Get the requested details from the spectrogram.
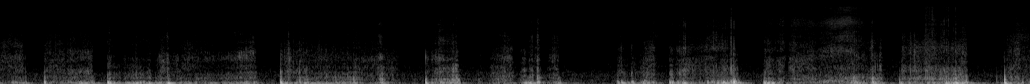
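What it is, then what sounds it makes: Faux leather chair back with embroidered patch, scratched. Fingertips and nails scratch and rub the raised embroidered cloud and food patch on the front of a white padded faux leather gaming chair backrest, with the microphone resting on the seat. The sound is a series of dull, low scratchy rubs and short scrapes, heavy in the low end with almost no brightness, broken by brief pauses.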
